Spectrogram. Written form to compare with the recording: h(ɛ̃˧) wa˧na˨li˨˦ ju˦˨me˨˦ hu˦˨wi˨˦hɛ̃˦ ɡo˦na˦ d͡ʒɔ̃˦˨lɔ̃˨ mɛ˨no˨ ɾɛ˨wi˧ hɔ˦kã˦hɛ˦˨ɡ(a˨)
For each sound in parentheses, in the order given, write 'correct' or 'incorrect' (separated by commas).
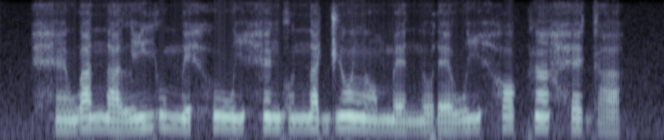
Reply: incorrect, correct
